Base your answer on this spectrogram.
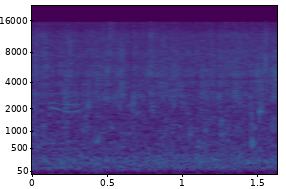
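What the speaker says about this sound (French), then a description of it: "Mais qu'est-ce que c'est que toute cette eau?" Broadband watery trickle in a cartoon scene, a steady soft stream of flowing water with no talk over it.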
